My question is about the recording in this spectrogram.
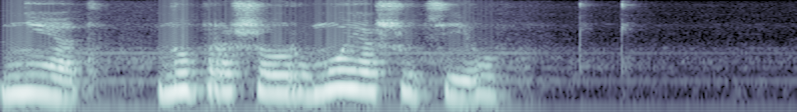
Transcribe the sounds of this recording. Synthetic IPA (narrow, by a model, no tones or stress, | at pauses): nʲɛt̪ | nupɾɐʂɐwrmujaʂut͡sʲiw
